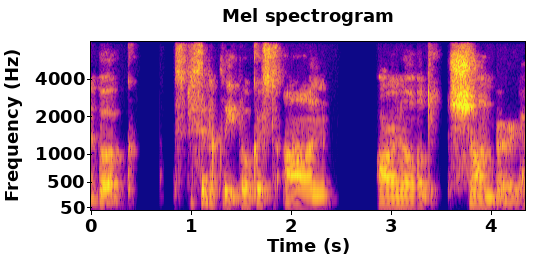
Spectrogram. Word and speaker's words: Schoenberg: I'm not sure if I'm pronouncing that correctly. And you describe him as an apocalyptic prophet. What was it about Schoenberg that was so prophetic? – Yes, and you got the name right on the nose there. Arnold Schoenberg,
